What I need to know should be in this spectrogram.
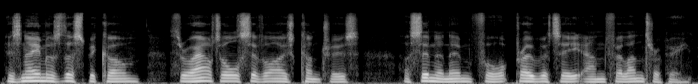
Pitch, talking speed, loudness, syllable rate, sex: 130 Hz, 130 wpm, -16 LUFS, 4.9 syllables/s, male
